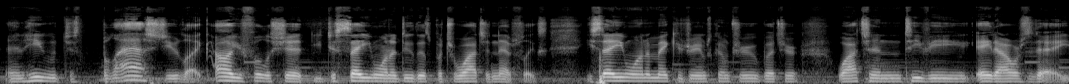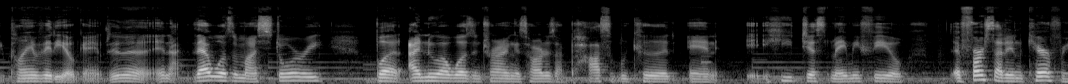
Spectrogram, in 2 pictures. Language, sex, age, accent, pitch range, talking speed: English, female, 40-59, American, 130-155 Hz, 210 wpm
